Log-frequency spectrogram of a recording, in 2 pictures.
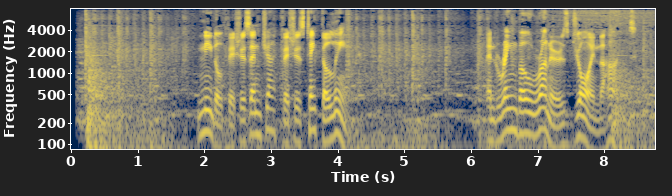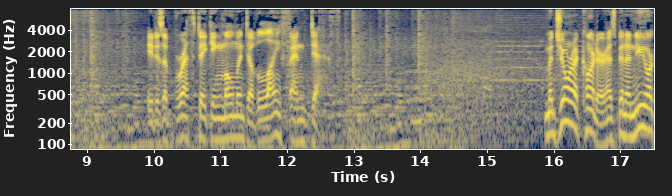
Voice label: American English, M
